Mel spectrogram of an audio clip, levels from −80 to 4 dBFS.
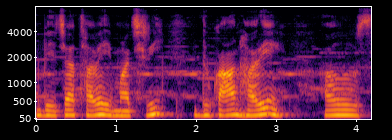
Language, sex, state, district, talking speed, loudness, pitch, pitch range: Chhattisgarhi, male, Chhattisgarh, Sarguja, 85 wpm, -16 LUFS, 135 Hz, 130-145 Hz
